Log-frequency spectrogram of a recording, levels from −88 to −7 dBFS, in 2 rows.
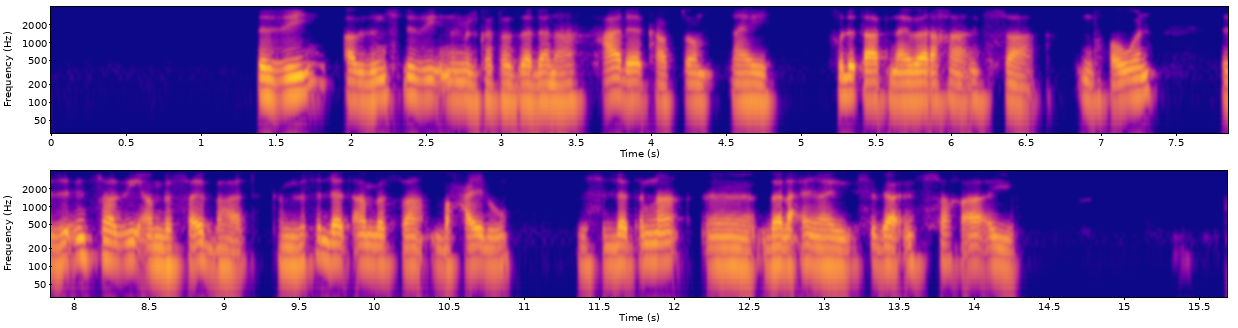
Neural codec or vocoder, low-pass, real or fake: autoencoder, 48 kHz, 32 numbers a frame, DAC-VAE, trained on Japanese speech; 3.6 kHz; fake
